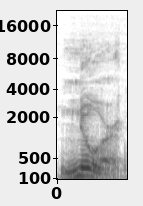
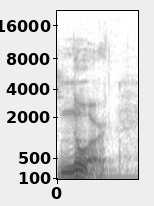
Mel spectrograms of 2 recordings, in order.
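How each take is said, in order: First: Each syllable is said separately, as spelled. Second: It is said the local way, run together. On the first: "when you hyphenate it out, it's Newark" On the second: "the way that you guys pronounce it is Newark"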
